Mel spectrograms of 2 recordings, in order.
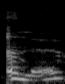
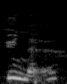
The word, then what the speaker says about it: une heure: avec une liaison et attention aussi à une heure on ne dit pas un heure mais une heure puisque le mot heure est féminin voyons maintenant d'autres valeurs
